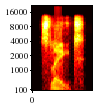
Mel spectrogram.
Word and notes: sleight: British English

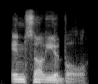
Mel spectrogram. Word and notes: Insoluble: British English

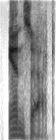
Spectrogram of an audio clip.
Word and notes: Anzac: American English

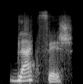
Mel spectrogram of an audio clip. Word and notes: blackfish: Indian

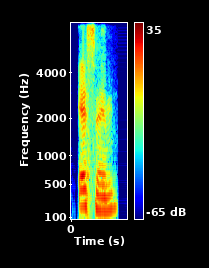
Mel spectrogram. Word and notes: SM: Indian

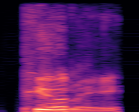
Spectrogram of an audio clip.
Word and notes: purely: British English

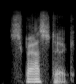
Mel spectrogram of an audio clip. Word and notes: spastic: American English

